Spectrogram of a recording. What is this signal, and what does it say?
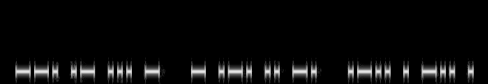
Morse code, heard as a keyed tone, about 26 wpm, 600 Hz. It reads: GAST TRIN LEDE
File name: Korte ord DK 26wpm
